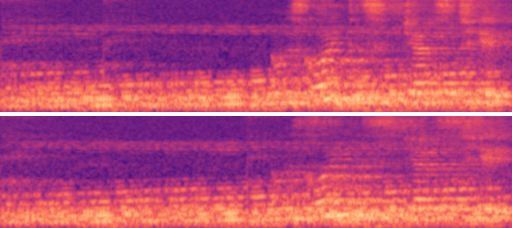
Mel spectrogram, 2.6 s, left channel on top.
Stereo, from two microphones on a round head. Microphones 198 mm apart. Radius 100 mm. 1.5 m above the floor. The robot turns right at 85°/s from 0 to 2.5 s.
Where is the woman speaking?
70° left, 8 m; by 2.5 s 170° left, 8 m.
